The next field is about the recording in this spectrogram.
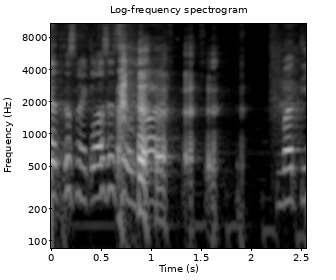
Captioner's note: laughs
